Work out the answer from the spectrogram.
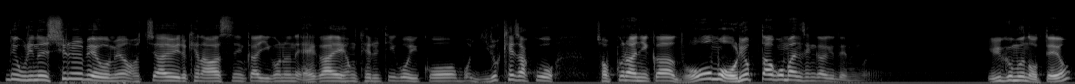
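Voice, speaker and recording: Man, pastor, interactive Bible teaching, animated pitch, dry close sound. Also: brisk, dry recording. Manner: asks the congregation questions and repeats answers. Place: church sanctuary.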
